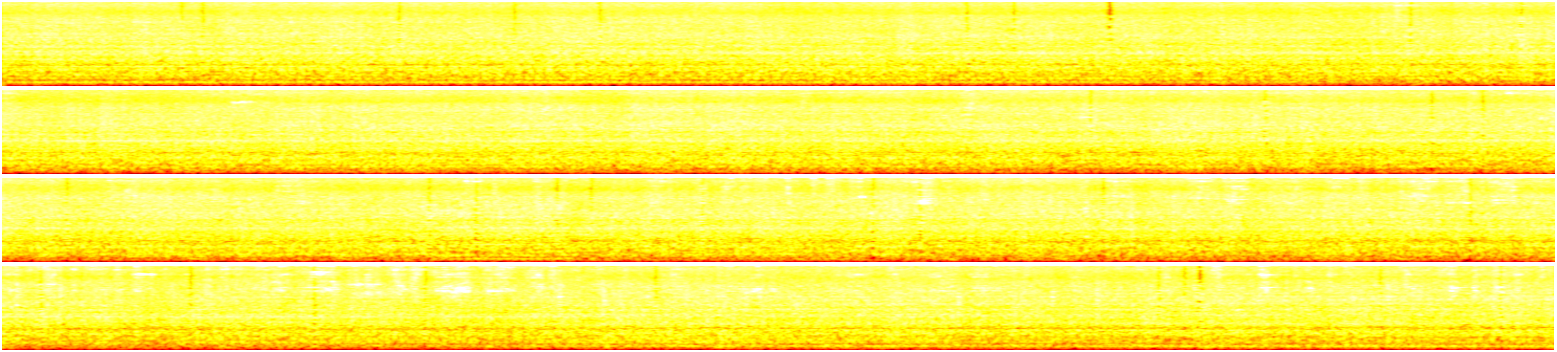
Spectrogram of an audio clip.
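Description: Small Caterpillar crawler dozer's diesel engine running steadily and loudly close by as the machine pushes and spreads crushed stone with its blade.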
